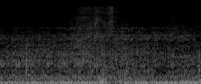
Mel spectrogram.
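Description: Ford Territory Titanium's engine idling steadily, a low even hum heard from inside the cabin.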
